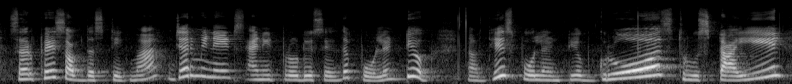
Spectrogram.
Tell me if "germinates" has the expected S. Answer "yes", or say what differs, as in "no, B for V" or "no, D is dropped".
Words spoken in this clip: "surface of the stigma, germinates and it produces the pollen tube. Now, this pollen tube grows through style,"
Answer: yes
